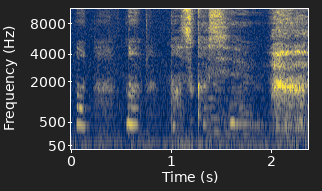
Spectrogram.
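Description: A young woman's voice, soft and quiet, in short broken murmured syllables: low-voiced talk between louder sentences.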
